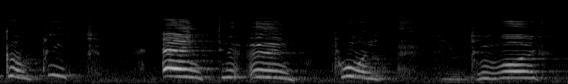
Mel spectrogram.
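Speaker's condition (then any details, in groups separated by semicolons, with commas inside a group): Cerebral palsy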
